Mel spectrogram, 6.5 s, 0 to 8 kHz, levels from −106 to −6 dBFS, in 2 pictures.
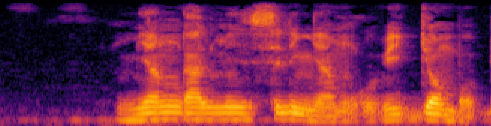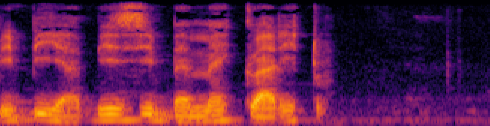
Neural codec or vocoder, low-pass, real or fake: none; 7.2 kHz; real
